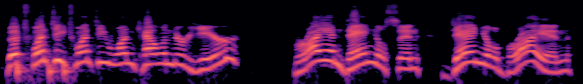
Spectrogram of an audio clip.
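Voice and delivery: loud, high, fired-up promo; wrestling promo. Acted. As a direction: cut it like a heel on the mic. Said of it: "that's how you cut a promo".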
